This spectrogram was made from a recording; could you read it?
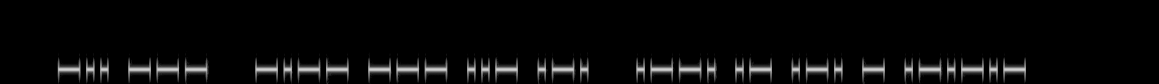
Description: Morse code, heard as a keyed tone, about 17 wpm, 700 Hz. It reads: DO YOUR PART.
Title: Sentences from Top 1000 Words - Review Part 1 - 17wpm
